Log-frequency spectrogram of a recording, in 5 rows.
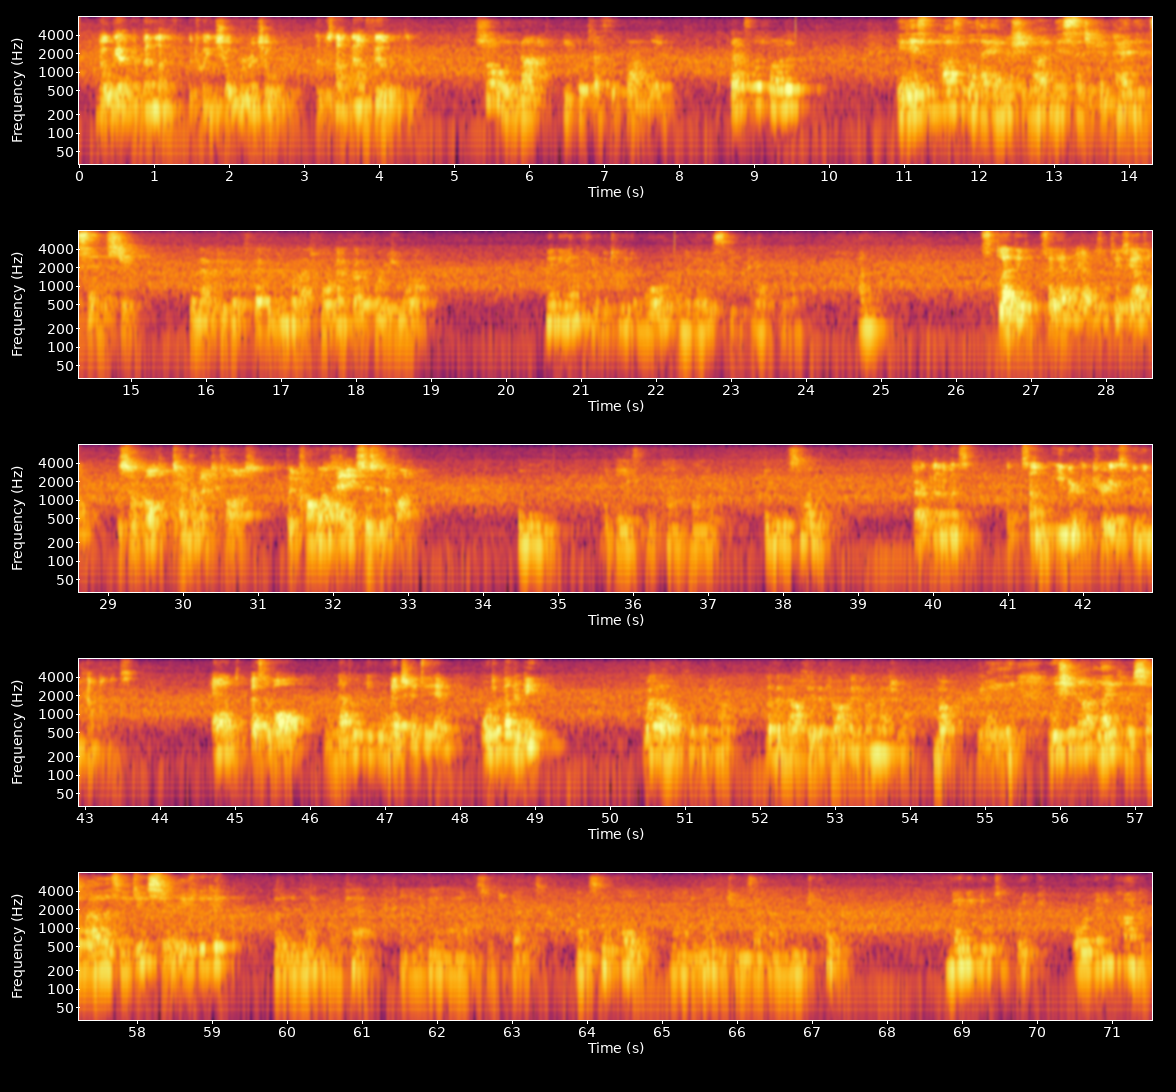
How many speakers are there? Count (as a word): eight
